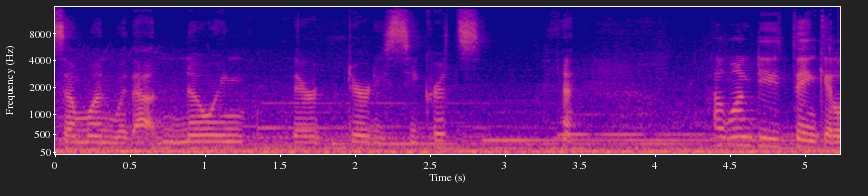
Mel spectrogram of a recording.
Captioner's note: chuckles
